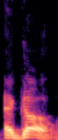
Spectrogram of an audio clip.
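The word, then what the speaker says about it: ἐγώ: okay but this goes a go so here we go i go not eggo that's a waffle a go is i in greek all right and then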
